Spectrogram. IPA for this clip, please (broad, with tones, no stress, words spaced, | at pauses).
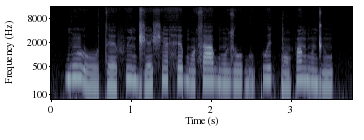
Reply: ɡũ˦loː˨ tɛ˨fĩ˦ d͡ʒɛ˨˦ ʃɛ̃˦hɛ˦bɔ̃˧saː˦ ɡʷũ˧zoː˧ɡʷɛ˧kʷeː˦ k͡pɔ̃˨pã˦ ɡʷũ˦d͡ʒũ˧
